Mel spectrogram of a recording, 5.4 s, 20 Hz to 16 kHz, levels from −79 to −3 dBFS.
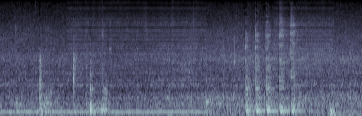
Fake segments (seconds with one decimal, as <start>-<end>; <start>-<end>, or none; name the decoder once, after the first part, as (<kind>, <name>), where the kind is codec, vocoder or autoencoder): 1.0-3.1 (autoencoder, DAC-VAE); 4.1-5.0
